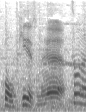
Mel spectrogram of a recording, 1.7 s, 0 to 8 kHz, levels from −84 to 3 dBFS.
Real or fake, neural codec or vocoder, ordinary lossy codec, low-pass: real; none; none; none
